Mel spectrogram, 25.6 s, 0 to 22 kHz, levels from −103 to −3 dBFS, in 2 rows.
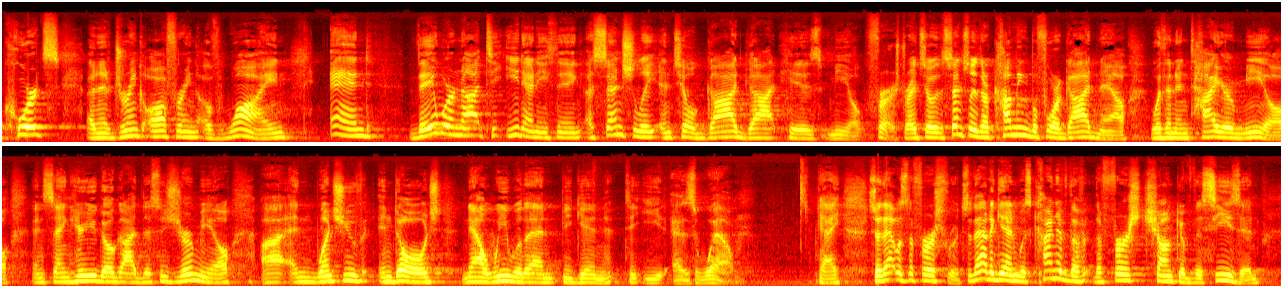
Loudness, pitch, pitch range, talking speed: -22 LUFS, 140 Hz, 125-165 Hz, 180 wpm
